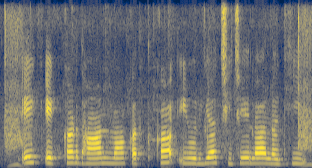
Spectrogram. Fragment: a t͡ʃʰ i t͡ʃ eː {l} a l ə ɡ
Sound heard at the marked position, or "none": l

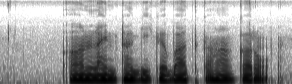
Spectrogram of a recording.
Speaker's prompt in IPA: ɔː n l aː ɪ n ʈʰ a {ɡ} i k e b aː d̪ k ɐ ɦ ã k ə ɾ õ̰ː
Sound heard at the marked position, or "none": ɡ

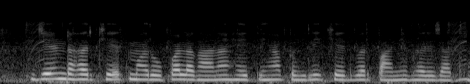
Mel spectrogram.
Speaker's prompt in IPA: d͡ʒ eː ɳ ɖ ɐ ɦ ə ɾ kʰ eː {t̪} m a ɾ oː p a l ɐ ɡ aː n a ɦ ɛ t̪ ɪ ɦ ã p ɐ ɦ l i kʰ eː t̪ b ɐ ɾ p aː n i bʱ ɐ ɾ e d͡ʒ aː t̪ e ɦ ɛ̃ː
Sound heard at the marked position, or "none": t̪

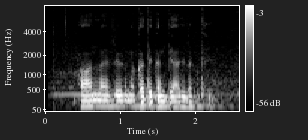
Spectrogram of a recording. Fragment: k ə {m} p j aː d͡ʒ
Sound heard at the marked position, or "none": n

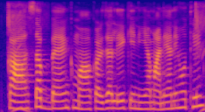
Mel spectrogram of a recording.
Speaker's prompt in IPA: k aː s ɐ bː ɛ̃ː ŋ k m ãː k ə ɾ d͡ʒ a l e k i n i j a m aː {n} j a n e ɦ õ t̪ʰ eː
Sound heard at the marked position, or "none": n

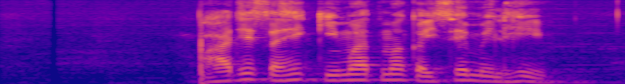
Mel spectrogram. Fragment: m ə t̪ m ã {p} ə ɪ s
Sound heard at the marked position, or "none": k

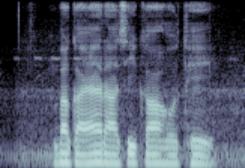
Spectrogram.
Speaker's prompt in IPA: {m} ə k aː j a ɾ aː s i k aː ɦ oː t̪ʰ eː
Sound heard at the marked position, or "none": b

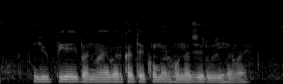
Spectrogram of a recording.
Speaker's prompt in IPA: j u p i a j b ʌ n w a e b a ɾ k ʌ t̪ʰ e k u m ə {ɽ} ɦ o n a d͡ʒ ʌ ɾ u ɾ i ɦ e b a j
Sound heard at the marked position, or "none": ɾ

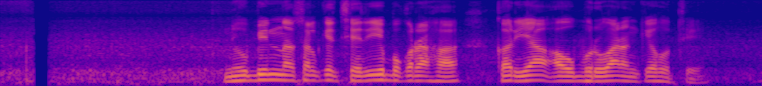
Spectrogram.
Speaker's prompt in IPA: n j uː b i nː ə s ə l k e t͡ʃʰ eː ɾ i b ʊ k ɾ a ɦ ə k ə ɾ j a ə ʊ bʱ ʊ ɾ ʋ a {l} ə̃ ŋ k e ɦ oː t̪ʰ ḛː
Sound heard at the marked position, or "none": ɾ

